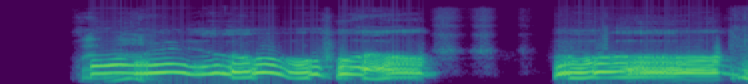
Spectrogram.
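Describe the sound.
A person vocally imitates an elk call: two loud, wavering, groaning bursts with rising and falling pitch, separated by a brief pause, sounding strained and eerie.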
